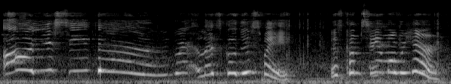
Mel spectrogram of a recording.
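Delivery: eager parent voice, up high; excited encouragement. Real, not acted. Encouraging a toddler to look.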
